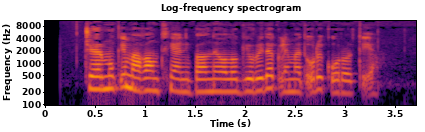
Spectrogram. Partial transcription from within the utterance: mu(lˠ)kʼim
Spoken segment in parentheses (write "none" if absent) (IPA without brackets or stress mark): none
